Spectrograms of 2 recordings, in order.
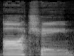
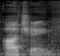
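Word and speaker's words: Achane: pronounce his name it's a chain yeah it's a chain so it is oh so it is CH sound all right great um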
